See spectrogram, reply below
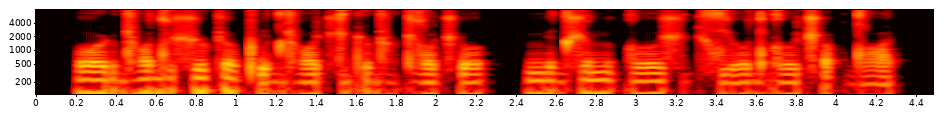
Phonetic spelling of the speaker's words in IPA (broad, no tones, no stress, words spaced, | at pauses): oːɽɛɖʱɔdu ʃuʈɾʊː pʼidɖʱɔt͡ʃʼɪʈ ɽoɖʱoʈzˤut͡ʃʼo | ŋɪːdʃʊnu kʊːʃoʈ sʲoːd ɡʊːt͡ʃʼɔʈ dˤɛ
